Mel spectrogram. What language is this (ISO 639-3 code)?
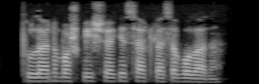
uzb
